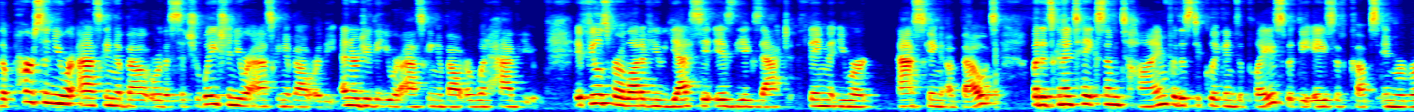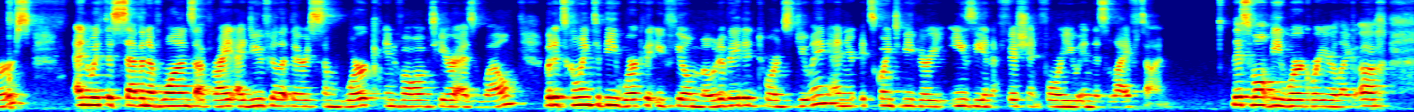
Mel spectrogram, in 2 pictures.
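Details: Adult woman speaking; Typical speech.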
